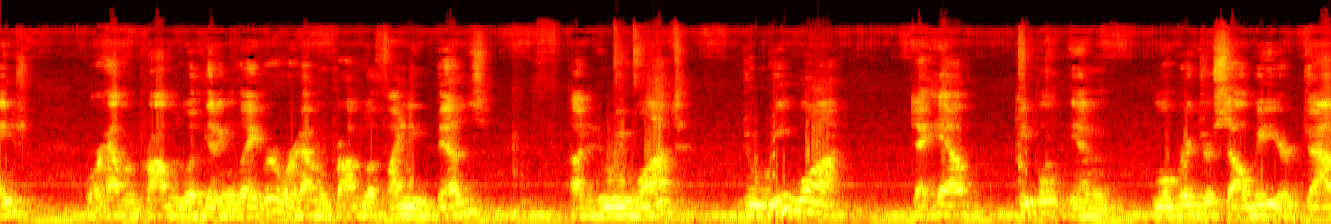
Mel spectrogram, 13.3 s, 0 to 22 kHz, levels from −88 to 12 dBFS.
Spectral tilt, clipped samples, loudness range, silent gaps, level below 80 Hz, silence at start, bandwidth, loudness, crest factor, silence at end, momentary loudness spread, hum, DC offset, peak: -6 dB/octave; under 0.1%; 2 LU; none; -26 dBFS; 0 s; 15 kHz; -11 LUFS; 10 dB; 0 s; 13 LU; none; under 0.1%; 0 dBFS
